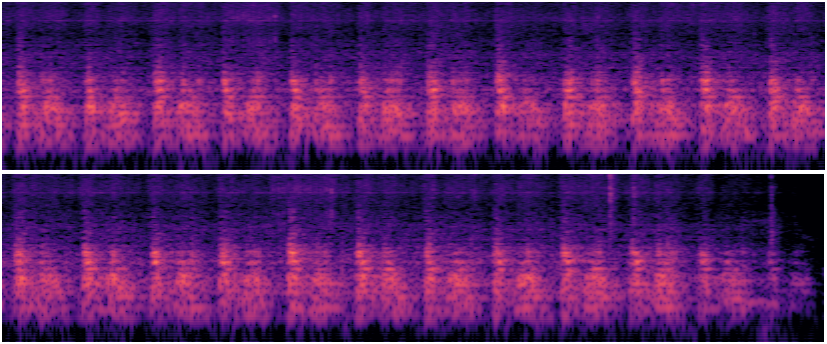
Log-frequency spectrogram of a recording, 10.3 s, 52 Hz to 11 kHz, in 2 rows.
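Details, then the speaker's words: Fetal heartbeat picked up by Doppler and played during a talk on fetal development: rapid, regular whooshing pulses at about 140 a minute. "또 임신 6주 부터는 2 토플러 를 엄마 패드 되면 아기의 심장박동 소리가 흑 되죠"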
